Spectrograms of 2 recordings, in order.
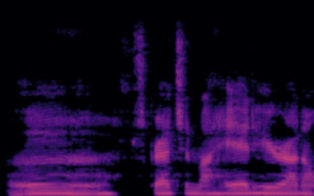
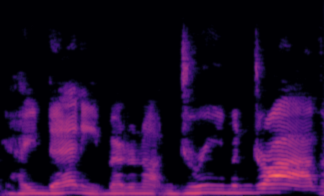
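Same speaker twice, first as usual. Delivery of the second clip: loud, raised, stretched-out villain taunt; Freddy; 3 semitones higher, 8 dB louder, slower than usual. Retold or imitated. Freddy teasing Dan with a pun, loud mock villain voice. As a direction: call it out hammy, dragging the ending. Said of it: "then he's like".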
